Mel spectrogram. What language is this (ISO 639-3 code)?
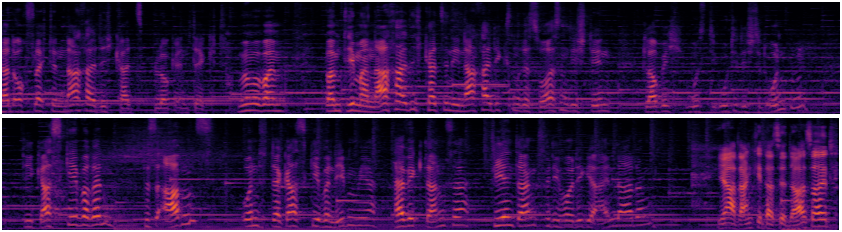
deu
